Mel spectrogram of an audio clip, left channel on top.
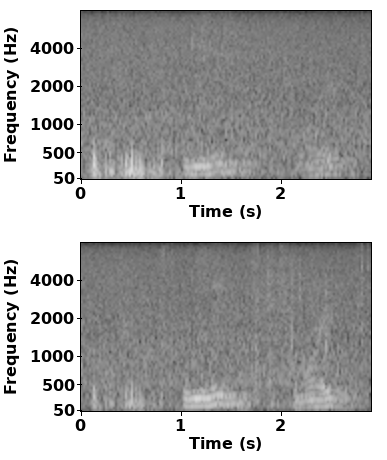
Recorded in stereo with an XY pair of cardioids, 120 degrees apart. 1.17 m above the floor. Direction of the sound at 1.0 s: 25° right.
